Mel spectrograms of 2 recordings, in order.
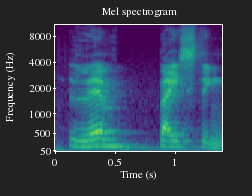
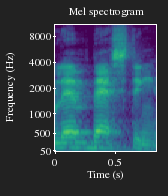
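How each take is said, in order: First: The word has its less common pronunciation. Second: The word has its now common pronunciation.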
